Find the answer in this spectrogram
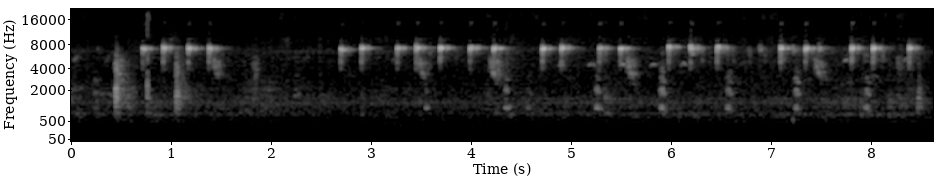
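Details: Zitting cisticola, called fan-tailed warbler, on Miyako Island, Japan, giving its metallic sound: sharp, very high ticking notes in quick bursts of three to five, separated by short pauses, with a longer silent gap near the start.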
